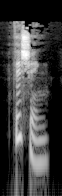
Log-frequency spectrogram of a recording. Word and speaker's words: phishing: First of all, we should explain that even though the pronunciation is the same, this variety of phishing is spelt with a PH and not an F.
